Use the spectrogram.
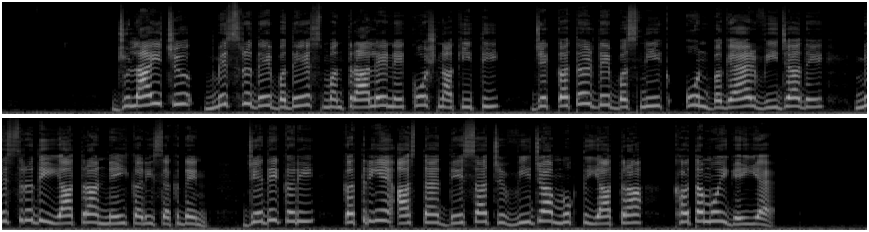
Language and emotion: Dogri, neutral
